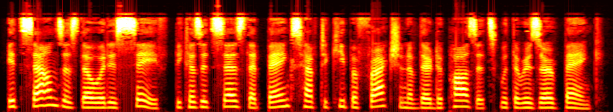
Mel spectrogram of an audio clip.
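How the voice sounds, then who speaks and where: A woman's voice: on the low side, normal speed, no room sound, studio quality. A woman reading short academic passages aloud as exam practice.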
